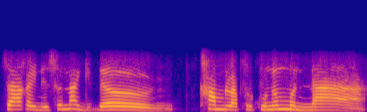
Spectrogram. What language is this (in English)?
Bodo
